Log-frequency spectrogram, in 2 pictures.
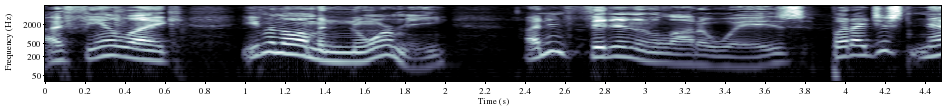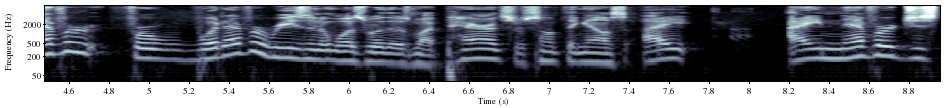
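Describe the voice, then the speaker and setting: Very wide pitch swings mark this man's dark, mellow tone as he speaks at a very fast pace. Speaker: guest. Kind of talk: interview answer. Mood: reflective, candid. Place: studio. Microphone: studio mic.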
